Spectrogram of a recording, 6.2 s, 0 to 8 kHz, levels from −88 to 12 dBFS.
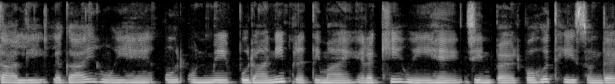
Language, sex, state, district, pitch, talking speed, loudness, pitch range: Hindi, female, Uttar Pradesh, Jyotiba Phule Nagar, 210 Hz, 165 wpm, -19 LUFS, 200-215 Hz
